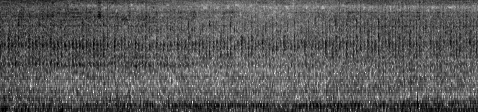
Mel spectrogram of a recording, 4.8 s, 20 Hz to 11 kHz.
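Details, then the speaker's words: Land Rover Series 3 109, 2.6 six-cylinder with carburettor still being tuned, just after starting, good oil pressure: smooth, even low hum at idle, steady loudness, no ticks or misses. Normal, quiet idle. "there's something on idle and but listen quiet the engineers now you know you've got a very good engine"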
